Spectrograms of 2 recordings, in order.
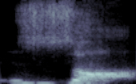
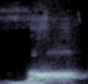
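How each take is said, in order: First: It is said the Egyptian dialect way. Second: It is said the standard Arabic way. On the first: The speaker calls it wrong. "this is the one that you always hear Egyptians say" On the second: The speaker calls it right. "In modern standard Arabic, it's pronounced"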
